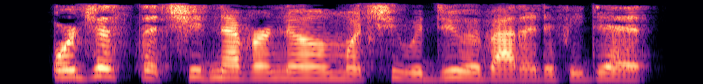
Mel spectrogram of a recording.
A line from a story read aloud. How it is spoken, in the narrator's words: She sighed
